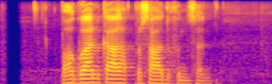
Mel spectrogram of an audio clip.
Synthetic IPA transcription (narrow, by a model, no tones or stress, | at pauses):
bʱʌɡwankaprʌsad̪ɦũnt͡sʰʌn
